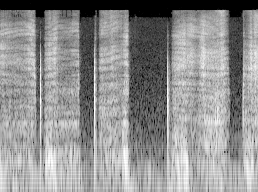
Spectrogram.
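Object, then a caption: Chalk stick on a slate chalkboard. A hand scratches a tan chalk stick across a large, flat black chalkboard while drawing a flower outline. Bright, raspy strokes come in bursts separated by short quiet gaps, with three sharp clicks where the chalk meets the board.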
